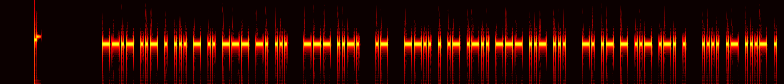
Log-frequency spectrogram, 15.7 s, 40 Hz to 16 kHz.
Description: Morse code, heard as a keyed tone, about 25 wpm, 700 Hz. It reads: QUESTIONS OF A ZEALOUS NATURE HAVE
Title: Pangram Challenge v2 - 25wpm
